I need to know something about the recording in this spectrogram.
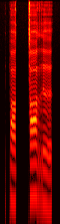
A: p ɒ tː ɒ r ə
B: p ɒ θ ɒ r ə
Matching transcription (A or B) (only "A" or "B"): A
